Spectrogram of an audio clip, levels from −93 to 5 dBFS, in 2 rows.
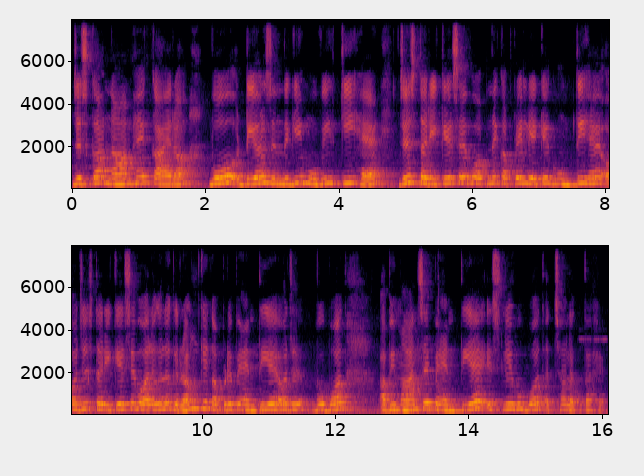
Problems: constant background noise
